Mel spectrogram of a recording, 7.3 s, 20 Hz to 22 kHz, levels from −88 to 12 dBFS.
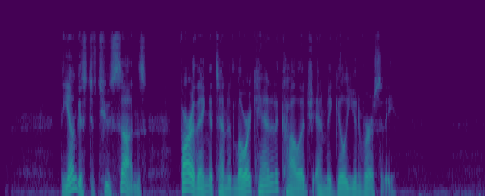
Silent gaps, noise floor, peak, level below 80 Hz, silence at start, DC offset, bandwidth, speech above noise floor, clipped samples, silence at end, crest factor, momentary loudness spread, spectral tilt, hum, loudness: none; -71 dBFS; -22 dBFS; -68 dBFS; 0.9 s; under 0.1%; 11.5 kHz; 32 dB; under 0.1%; 0.95 s; 20 dB; 14 LU; -6.5 dB/octave; none; -40 LUFS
